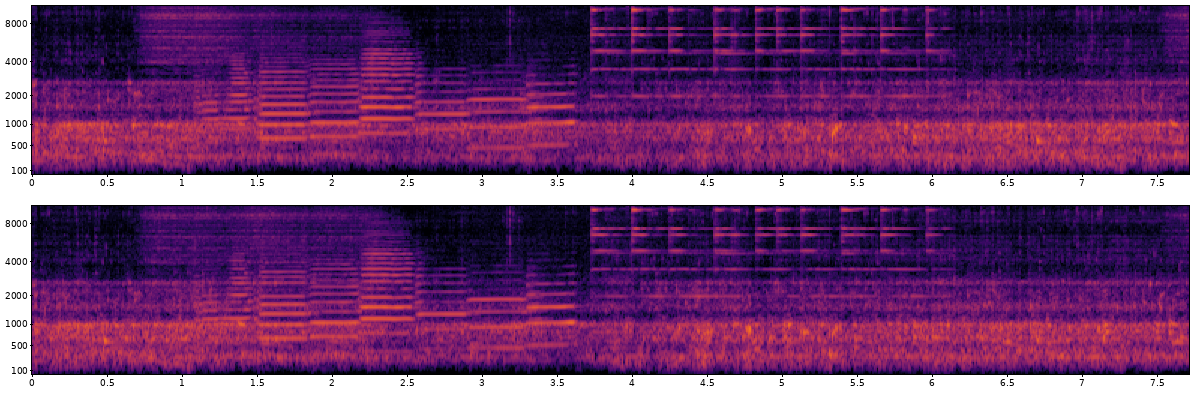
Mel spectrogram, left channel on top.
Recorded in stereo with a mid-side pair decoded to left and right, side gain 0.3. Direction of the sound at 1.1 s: 40° left.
